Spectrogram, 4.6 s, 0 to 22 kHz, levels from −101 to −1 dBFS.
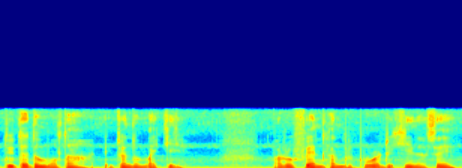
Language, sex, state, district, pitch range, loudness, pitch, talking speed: Nagamese, male, Nagaland, Dimapur, 105-115 Hz, -21 LUFS, 110 Hz, 155 wpm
